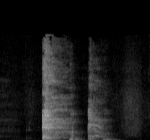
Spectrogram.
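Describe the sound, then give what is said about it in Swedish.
Two forceful coughs in quick succession, loud, with a brief breathy tail after the second one and no talking. “Nu måste jag hosta igen, ursäkta.”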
